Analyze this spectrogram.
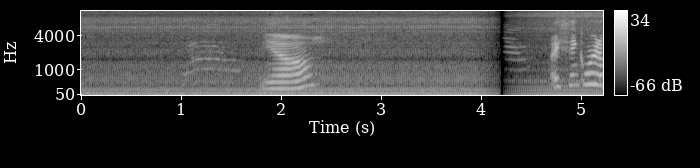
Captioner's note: Chester meows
